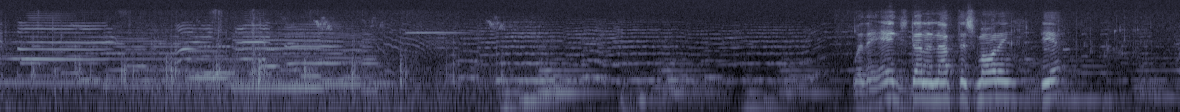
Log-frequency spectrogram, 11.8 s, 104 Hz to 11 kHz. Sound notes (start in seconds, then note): 2.3 footsteps plodding; 4.1 birds chirping; 4.1 gentle music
